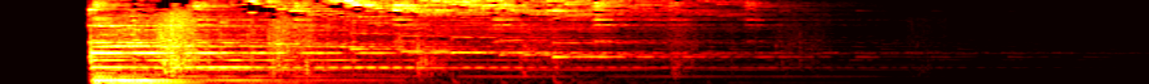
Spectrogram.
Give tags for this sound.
Bells Christmas Sounds Sprinkle

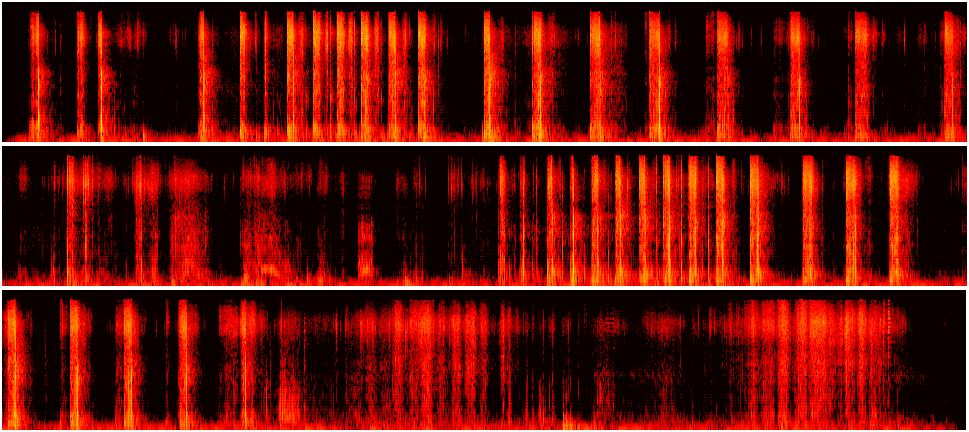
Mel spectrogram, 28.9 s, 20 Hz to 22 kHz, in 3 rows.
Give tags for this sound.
chef EM172 LM49990 Primo vegetables

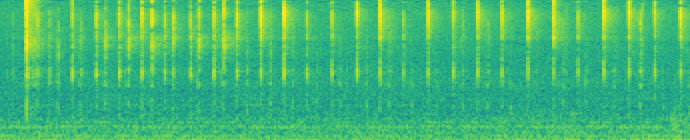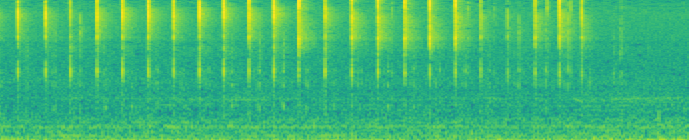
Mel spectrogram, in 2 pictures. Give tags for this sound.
ink soundfx Pen foley

